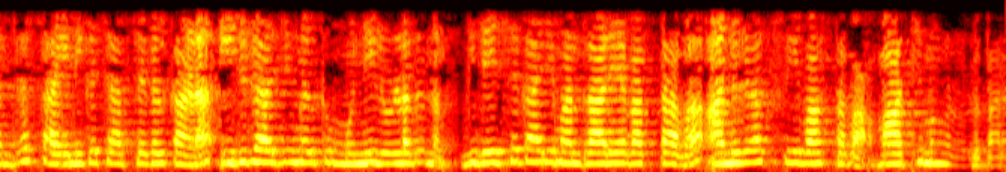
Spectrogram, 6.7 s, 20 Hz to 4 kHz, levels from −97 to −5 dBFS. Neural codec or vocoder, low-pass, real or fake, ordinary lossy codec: vocoder, 24 kHz, 100 mel bands, Vocos; 3.6 kHz; fake; AAC, 32 kbps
